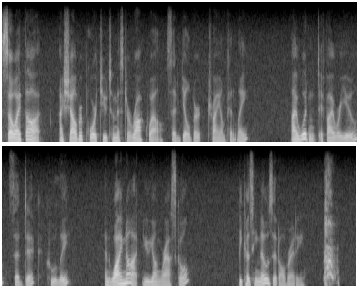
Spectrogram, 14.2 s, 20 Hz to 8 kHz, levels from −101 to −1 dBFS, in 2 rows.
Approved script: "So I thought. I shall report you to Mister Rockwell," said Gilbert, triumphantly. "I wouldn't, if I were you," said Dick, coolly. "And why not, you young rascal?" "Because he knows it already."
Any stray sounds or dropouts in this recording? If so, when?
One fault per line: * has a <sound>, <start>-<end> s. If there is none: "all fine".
* has a cough, 13.5-13.9 s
